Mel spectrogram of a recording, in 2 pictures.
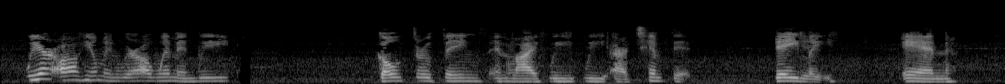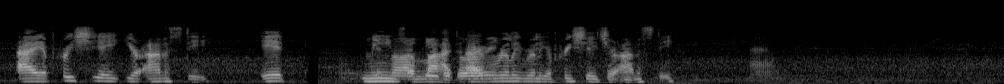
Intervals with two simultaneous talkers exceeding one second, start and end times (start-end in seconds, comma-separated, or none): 13.7-15.1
